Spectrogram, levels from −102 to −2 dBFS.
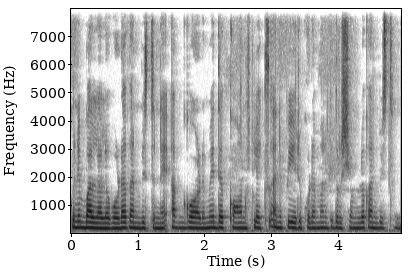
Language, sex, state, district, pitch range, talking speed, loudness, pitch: Telugu, female, Andhra Pradesh, Krishna, 190-200 Hz, 155 wpm, -17 LUFS, 195 Hz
